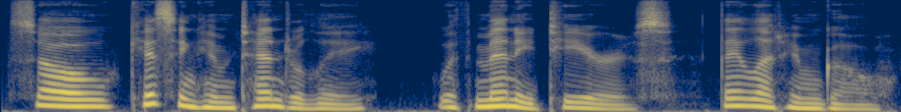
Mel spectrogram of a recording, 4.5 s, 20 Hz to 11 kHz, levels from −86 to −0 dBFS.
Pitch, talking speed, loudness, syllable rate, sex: 165 Hz, 145 wpm, -17 LUFS, 3.9 syllables/s, female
